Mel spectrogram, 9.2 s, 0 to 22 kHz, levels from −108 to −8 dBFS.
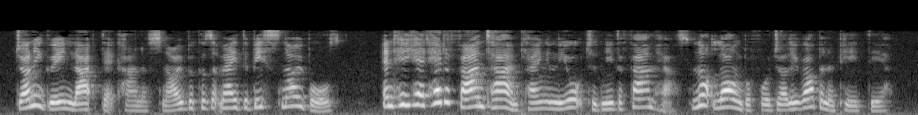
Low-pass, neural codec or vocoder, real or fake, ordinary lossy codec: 7.2 kHz; none; real; MP3, 64 kbps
